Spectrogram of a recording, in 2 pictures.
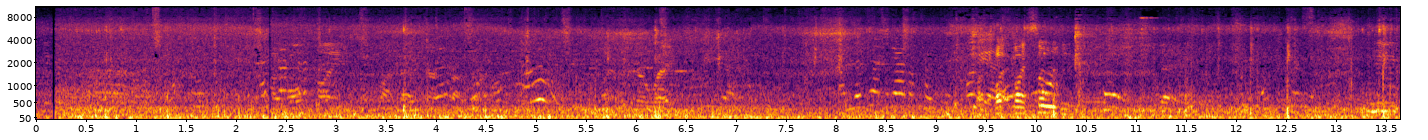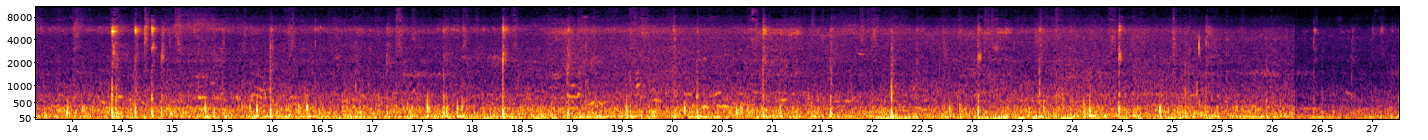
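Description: Footsteps tap on paving stones outdoors.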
